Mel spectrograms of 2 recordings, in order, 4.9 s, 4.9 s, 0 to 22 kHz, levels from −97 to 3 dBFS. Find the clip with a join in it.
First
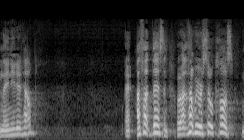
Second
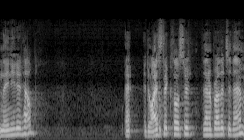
first; 1 cut; at 2.7 s

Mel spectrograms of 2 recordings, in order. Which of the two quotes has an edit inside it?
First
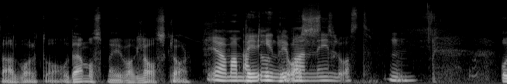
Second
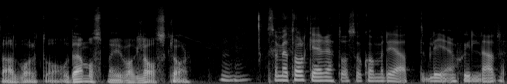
first; 1 cut; at 2.0 s

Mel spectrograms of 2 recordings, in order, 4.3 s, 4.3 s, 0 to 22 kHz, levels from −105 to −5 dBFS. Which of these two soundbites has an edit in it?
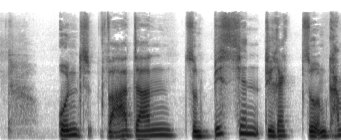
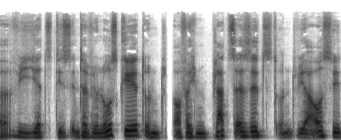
first; 1 cut; at 3.3 s

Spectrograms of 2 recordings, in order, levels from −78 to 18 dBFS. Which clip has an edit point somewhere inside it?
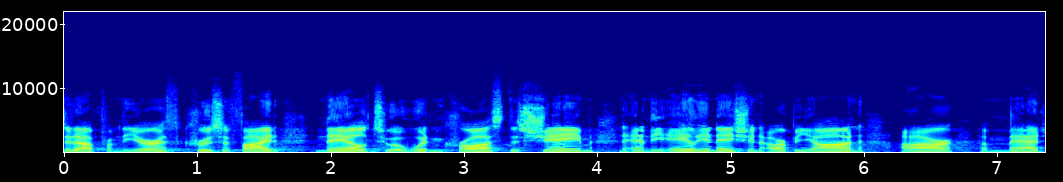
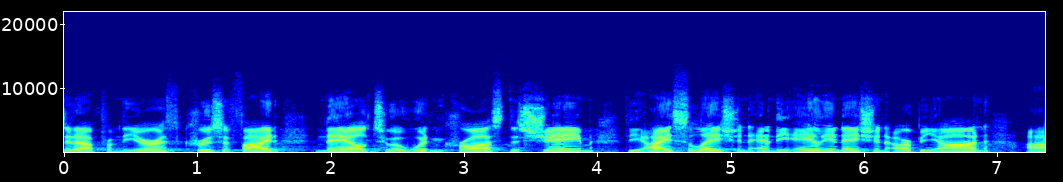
first; 1 cut; at 4.2 s

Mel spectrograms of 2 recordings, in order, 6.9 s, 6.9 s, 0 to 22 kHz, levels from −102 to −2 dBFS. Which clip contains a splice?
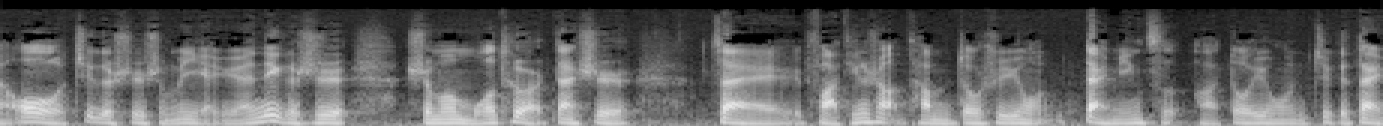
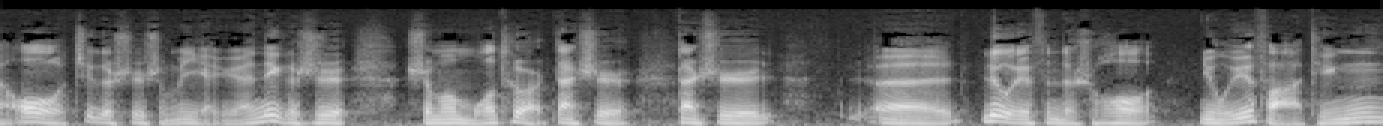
second; 2 cuts; at 3.4 s, 4.9 s

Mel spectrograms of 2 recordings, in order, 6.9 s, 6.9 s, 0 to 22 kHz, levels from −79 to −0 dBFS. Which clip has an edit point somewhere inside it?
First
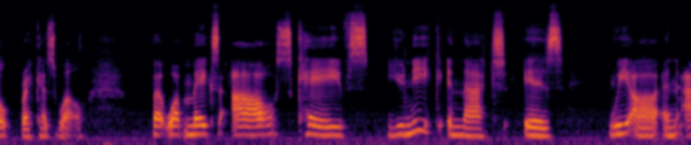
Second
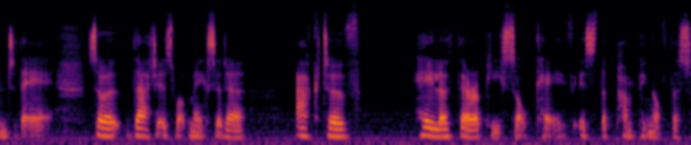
first; 1 cut; at 5.1 s

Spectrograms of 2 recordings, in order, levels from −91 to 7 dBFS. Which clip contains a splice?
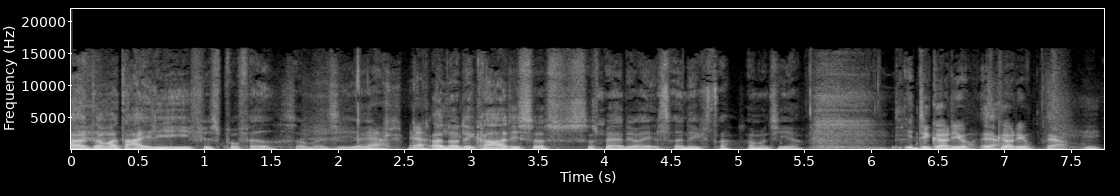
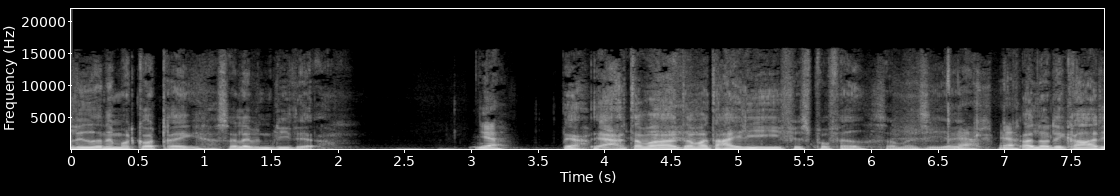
second; 1 cut; at 3.9 s

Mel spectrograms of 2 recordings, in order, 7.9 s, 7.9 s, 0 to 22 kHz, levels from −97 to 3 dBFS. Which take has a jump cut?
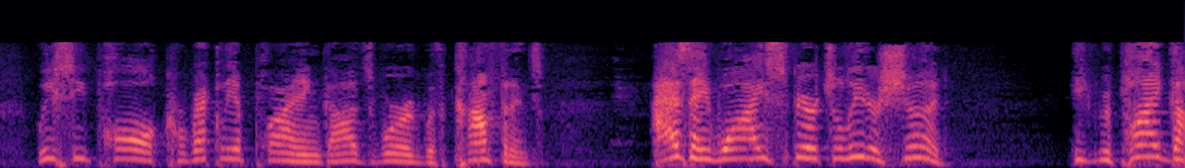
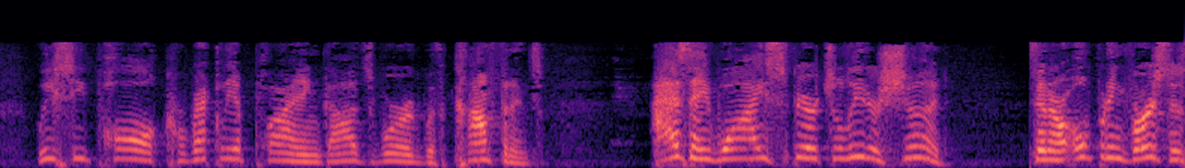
second; 1 cut; at 6.9 s

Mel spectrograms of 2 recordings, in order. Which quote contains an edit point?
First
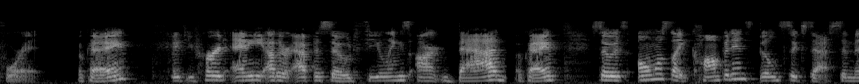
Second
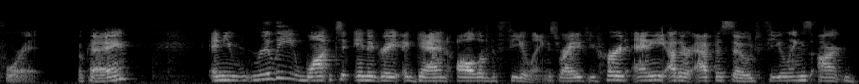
first; 2 cuts; at 1.7 s, 5.1 s

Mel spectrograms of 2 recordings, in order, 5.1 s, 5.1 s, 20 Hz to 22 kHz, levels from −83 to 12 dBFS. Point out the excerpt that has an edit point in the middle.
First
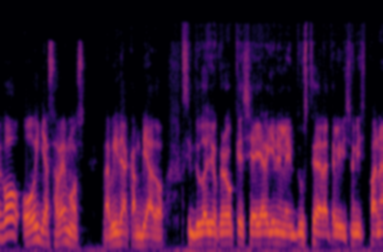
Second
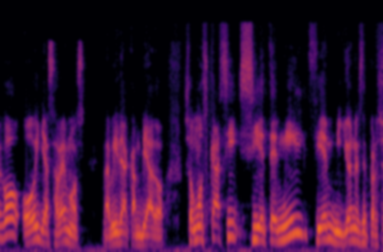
first; 1 cut; at 2.4 s

